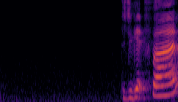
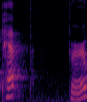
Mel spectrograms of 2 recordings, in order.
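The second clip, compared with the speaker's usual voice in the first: slow, two separate parts, PEP then PER; drawn-out Pepper; sounding it out; 4 semitones lower, 6 dB quieter than usual. Shown as a demonstration. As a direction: blend it slowly, syllable by syllable. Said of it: "What's it make?".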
